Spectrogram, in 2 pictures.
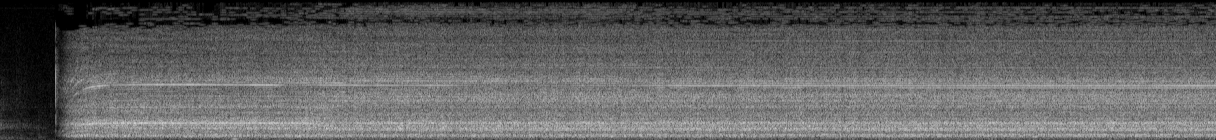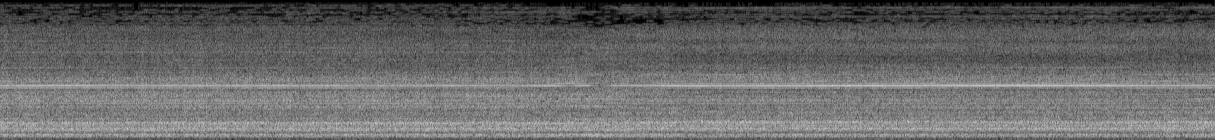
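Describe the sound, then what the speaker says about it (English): A heat gun blows continuously on PolyShrink plastic, a loud steady whooshing hiss with a high whine that starts abruptly and holds unchanged throughout, close up with no talking. "once your heat gun heats up, this is gonna go much faster"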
